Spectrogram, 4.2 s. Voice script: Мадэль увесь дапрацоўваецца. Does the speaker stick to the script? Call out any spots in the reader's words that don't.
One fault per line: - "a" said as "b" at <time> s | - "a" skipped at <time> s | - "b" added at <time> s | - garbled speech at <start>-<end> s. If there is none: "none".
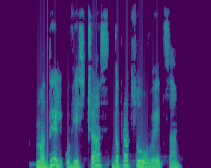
- "час" added at 1.8 s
